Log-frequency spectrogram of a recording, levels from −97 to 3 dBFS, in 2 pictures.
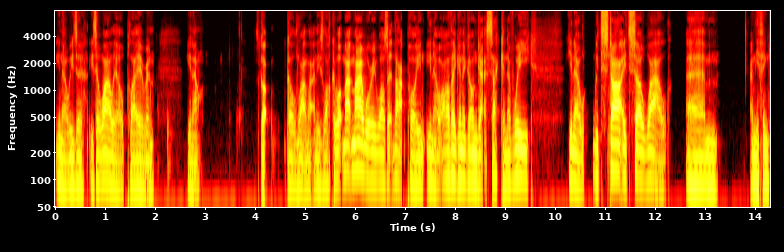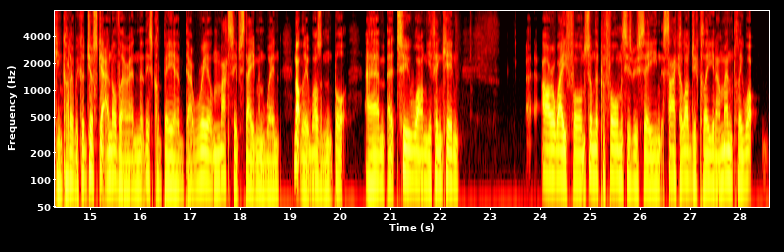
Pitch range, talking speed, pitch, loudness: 90-105 Hz, 195 wpm, 95 Hz, -22 LUFS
